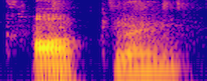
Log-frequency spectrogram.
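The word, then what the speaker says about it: Kotlin: Cotlin. You got it. Coplan. It's pronounced co man it's cotlin like co as in cola cotland it's becoming languish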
